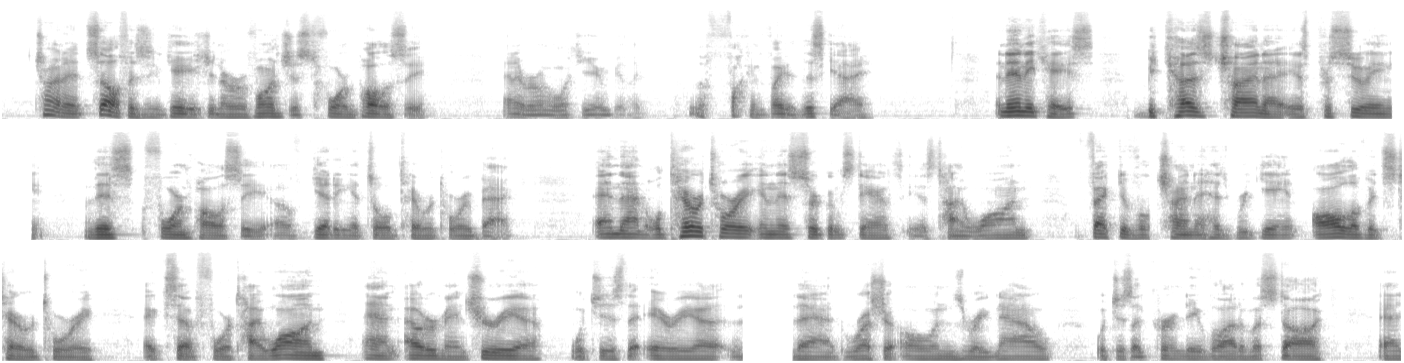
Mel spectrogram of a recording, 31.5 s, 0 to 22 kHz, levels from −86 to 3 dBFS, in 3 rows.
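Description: At 10.42 s the speech cuts to silence for about 0.31 s, then resumes with "this foreign policy of". After "which is the area", at 26.55 s, it drops out again for 0.38 s. Each gap is a playback stall, likely the player running short of data.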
